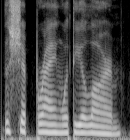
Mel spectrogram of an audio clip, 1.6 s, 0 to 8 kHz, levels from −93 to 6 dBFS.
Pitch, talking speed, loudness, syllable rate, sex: 165 Hz, 220 wpm, -16 LUFS, 4.6 syllables/s, female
